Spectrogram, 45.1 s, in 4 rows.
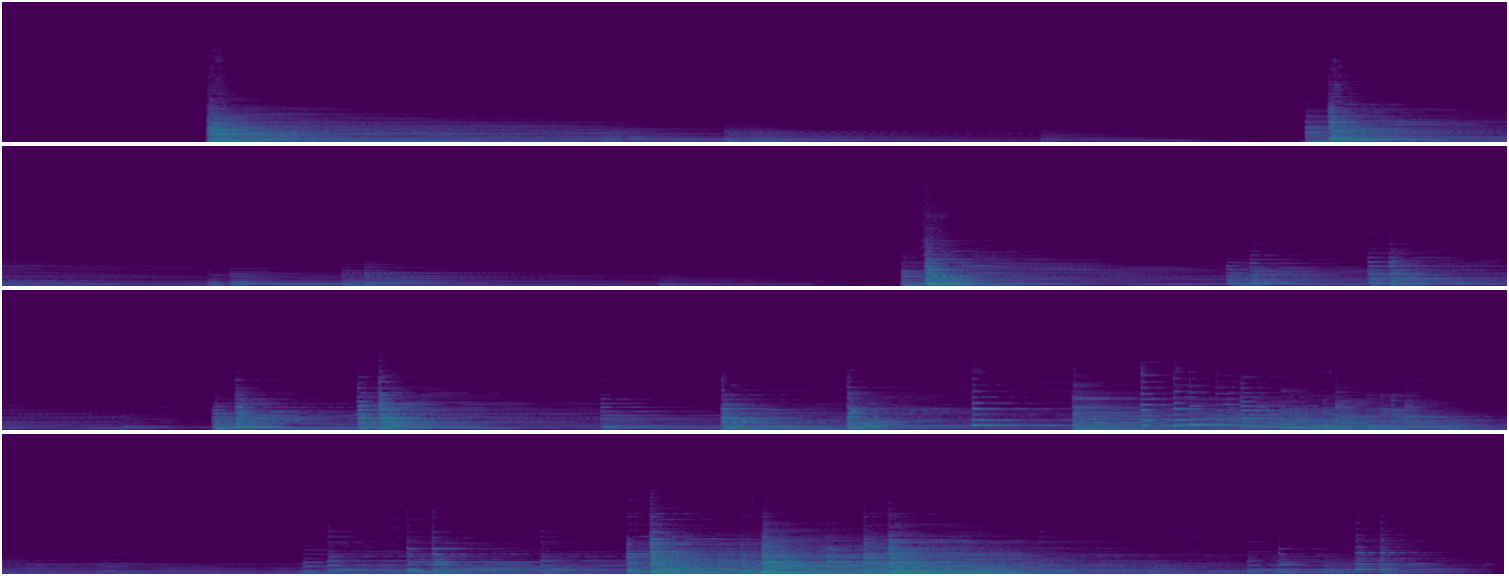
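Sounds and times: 
piano sonata: 1.2s - 45.1s.

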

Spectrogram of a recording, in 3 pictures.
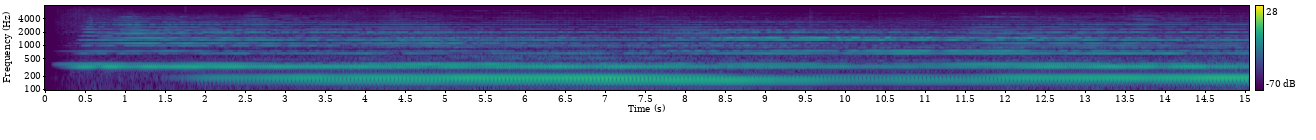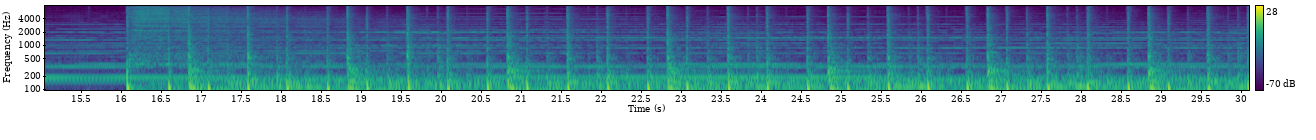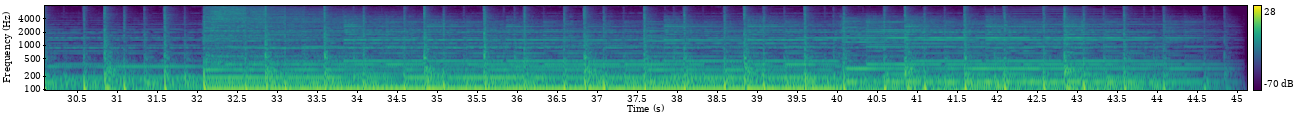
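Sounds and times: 
haunting echo: 12.1s - 44.8s.

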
